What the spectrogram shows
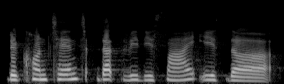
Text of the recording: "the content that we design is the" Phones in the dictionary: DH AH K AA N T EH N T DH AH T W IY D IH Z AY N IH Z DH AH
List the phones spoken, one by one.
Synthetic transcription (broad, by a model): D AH K AA N T EH N T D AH T W IY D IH S AY IH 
